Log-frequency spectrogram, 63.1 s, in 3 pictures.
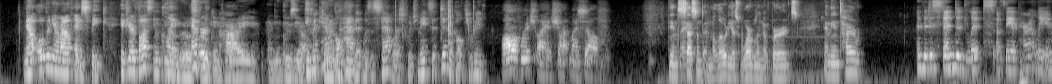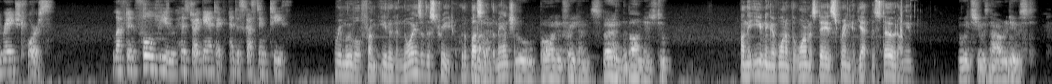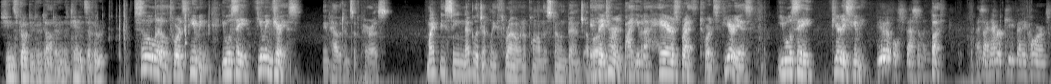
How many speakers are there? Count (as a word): six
